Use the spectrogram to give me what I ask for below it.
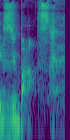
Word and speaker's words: Zubac: Yeah, his name is said like it's spelled Zubats. It's like Zubats.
